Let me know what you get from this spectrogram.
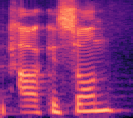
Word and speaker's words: Carcassonne: I can't pronounce that one. Car Sassozone? Calzone? Car Sassozone? I don't know what it is. – I can't see it. – Carcassonne? – Yes. – Carcassonne? That might have been it.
